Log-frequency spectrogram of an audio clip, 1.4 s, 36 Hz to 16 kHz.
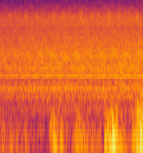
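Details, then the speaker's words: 2011 BMW 328i 3.0 with P0302 cylinder 2 misfire, customer complaint of very rough running: warm idle, somewhat smoothed out, still a rough uneven low thump stumbling every few beats as a cylinder drops out. "But still got that misfire."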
